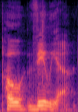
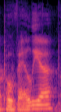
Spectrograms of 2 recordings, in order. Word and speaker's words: Poveglia: So we're going to be looking at a tiny island by the name of Poveglia, and that is spelled P-O-V-E-G-L-I-A. So it looks like Poveglia, Poveglia. – For us Americans. – Yeah, but it's Poveglia? – Yeah, Poveglia or Povelia. – Povelia? – Might be Povelia.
